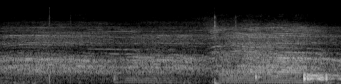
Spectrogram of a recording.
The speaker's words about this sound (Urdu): برحبیب خدا ختم الانبیاء باواز بلند نعرہ صلوات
